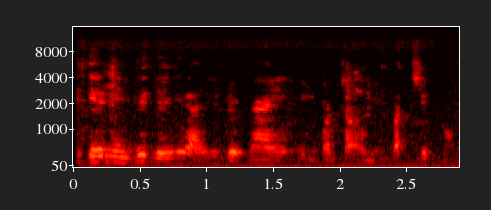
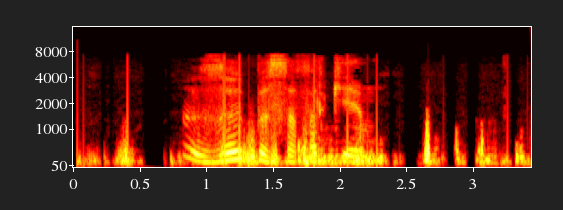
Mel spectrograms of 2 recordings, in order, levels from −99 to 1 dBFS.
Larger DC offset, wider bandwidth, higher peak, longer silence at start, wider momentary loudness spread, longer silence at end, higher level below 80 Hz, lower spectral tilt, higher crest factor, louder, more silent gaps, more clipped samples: neither; first, 11.5 kHz vs 7.8 kHz; second, -38 dBFS vs 0 dBFS; about the same, 0.05 s vs 0.05 s; second, 10 LU vs 15 LU; about the same, 0 s vs 0 s; second, -82 dBFS vs -52 dBFS; second, -4 dB/octave vs -6.5 dB/octave; about the same, 18 dB vs 20 dB; second, -55 LUFS vs -20 LUFS; second, none vs 2.50-2.59 s, 2.97-3.02 s; neither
